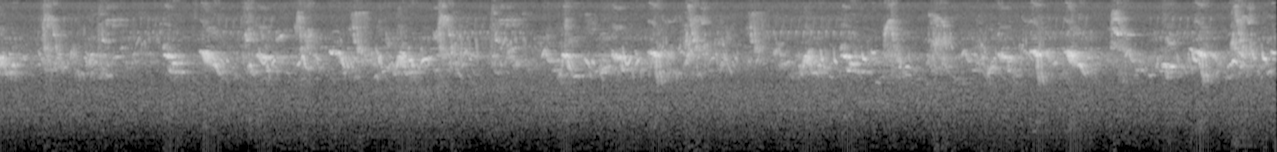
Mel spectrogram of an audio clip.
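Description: Many small birds chirping: a dense run of short, high calls with no pause.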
